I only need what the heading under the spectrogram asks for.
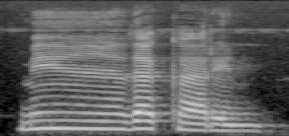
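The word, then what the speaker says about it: مِنْ ذَكَرٍ: Selanjutnya adalah hukum ikhfa, yaitu pada kalimat min dzakarin. Nun sukun bertemu dengan huruf dza ya pada kata min dzakarin. Dibaca dengung dan ditahan 3 harokat.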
